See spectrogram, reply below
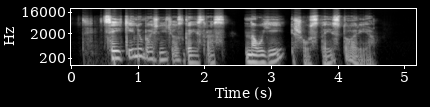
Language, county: Lithuanian, Utena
